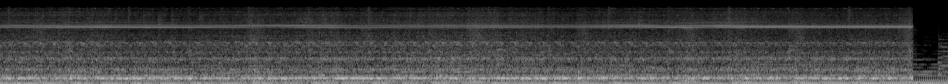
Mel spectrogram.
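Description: Metal lathe running, turning a steel shaft between centres: a steady hum with a thin high whine over it, cutting off about nine seconds in.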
